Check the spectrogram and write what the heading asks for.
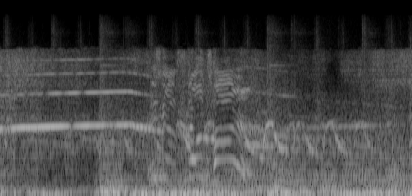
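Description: More than one police car siren sounding over traffic: a long held wail that rises slowly for the first second and a half, then quicker overlapping rising-and-falling wails about halfway through.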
